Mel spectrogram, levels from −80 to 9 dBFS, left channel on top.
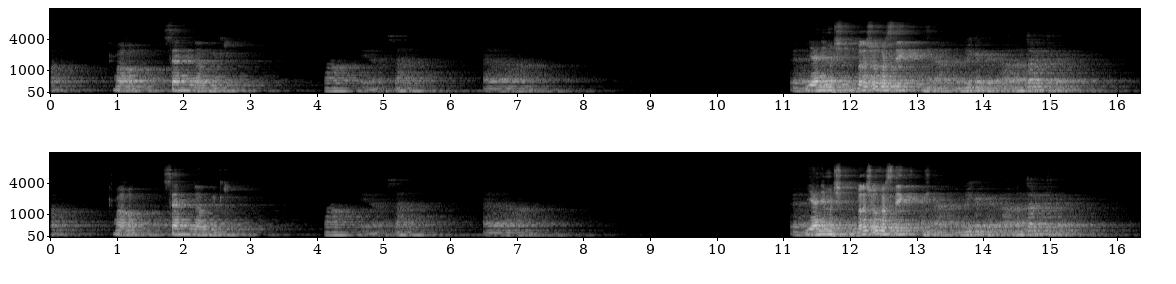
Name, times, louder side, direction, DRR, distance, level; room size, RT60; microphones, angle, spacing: voice 1, 0.9-1.3 1.8-2.5 11.3-13.0, right 1 dB, 40° right, 4 dB, 1.3 m, -20 dB
voice 2, 4.1-5.5 6.5-7.3 11.1-12.7 13.0-15.2, equal, 10° right, -9 dB, 2.3 m, -30 dB
19.0 x 16.0 x 3.9 m, 2.1 s
head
